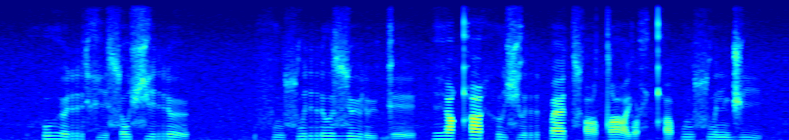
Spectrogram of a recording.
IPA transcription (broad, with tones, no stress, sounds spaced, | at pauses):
h u˦ ɦ ø˨˦ r x i˨ s o˦ ɕ i˦ r ø˨ | f ɯ˨ sʷ i˦ r ɯ˦ z y˦˨ ɾ y˨ ɡ e˨ | ɦ e˦ qʰ i˦ h ɯ˨ ɕ ɯ˨ r p æ˦ t͡sʰ o˨ tˤ æ˦˨ j o˨ ħ qʰ ɯ˨˦ p ɯ˦ sʷ e˦ n d͡ʒ i˦˨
